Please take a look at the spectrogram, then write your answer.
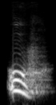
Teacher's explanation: ऊ, बड़ी मात्रा है ऊ, आपको इसको लंबा खींचना पड़ेगा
